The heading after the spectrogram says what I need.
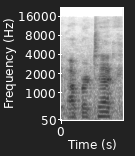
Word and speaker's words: UPRTEK: that's with my spectrometer by UpperTech. That's spelled UPRTEK if you're interested.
